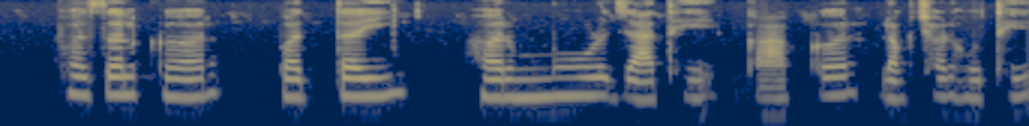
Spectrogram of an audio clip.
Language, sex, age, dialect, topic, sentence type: Chhattisgarhi, female, 18-24, Northern/Bhandar, agriculture, question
